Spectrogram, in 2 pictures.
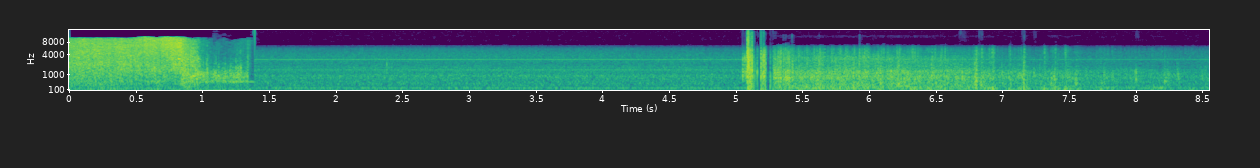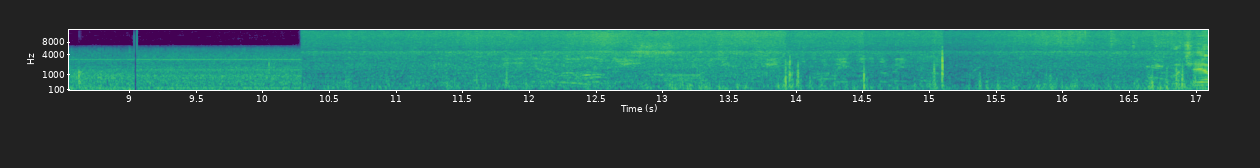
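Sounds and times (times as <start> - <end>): loud explosion blast: 0.0 - 1.4, 5.0 - 9.1
rumbling and crackling: 0.0 - 1.5, 4.8 - 17.0.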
